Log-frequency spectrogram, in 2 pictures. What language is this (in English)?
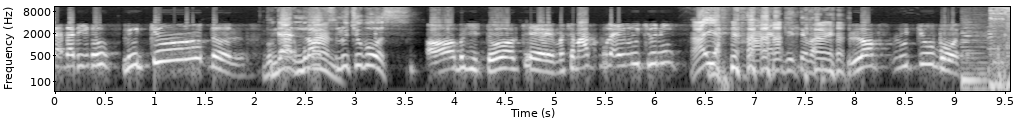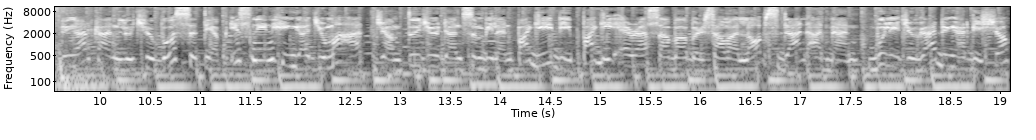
Malay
